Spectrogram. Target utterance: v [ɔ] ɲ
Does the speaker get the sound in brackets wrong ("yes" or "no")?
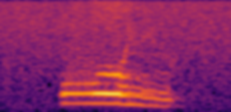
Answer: yes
